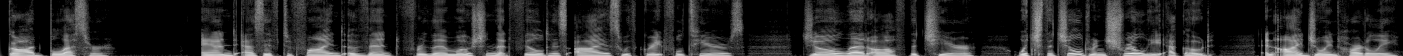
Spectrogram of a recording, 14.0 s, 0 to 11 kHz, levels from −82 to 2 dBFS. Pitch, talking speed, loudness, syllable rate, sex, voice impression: 220 Hz, 145 wpm, -19 LUFS, 4.0 syllables/s, female, feminine, adult-like, tensed, powerful, clear, fluent, intellectual, elegant, lively, intense, sharp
